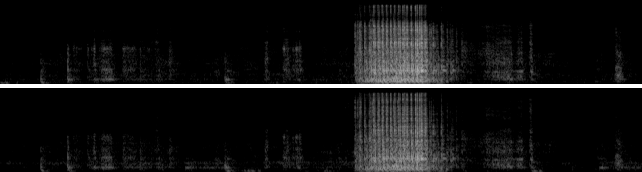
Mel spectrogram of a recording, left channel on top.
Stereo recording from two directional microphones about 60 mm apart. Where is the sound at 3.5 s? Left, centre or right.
Right.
